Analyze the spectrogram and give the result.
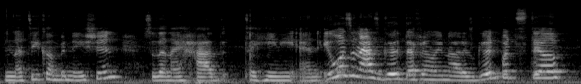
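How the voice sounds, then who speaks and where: Brisk and animated, this mid-range voice belongs to a young woman from Norway who vlogs about cooking, rambling through side topics as she cooks at home. Faint room noise comes through a slightly distant microphone.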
